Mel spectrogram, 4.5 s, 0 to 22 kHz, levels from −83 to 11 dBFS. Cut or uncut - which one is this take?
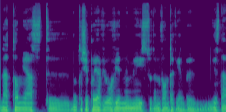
uncut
